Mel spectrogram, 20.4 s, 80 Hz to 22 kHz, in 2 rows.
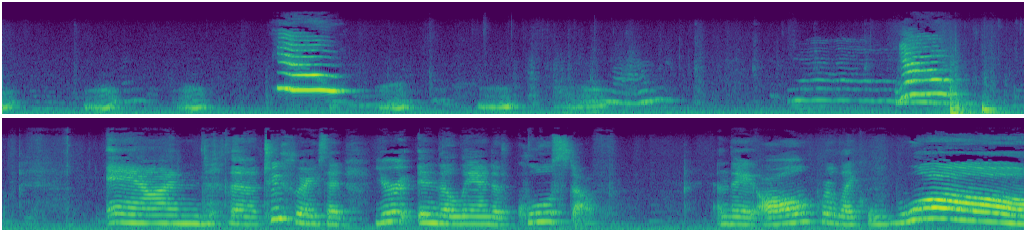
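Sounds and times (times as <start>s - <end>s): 
low steady hum: 0.0s - 20.4s
voice imitating a cat meowing: 2.7s - 4.1s, 8.0s - 9.5s
speech: 13.2s - 16.2s, 17.4s - 20.4s.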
